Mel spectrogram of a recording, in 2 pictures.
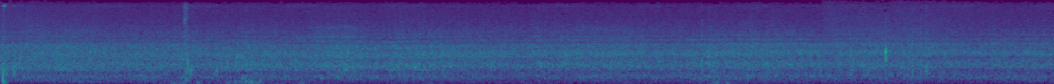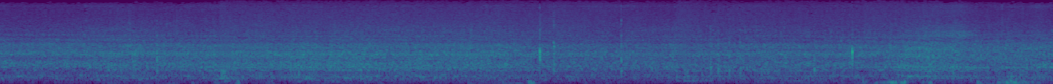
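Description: The flooding Tisza river rushing past in a steady, even wash of water noise, with a few faint ticks.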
